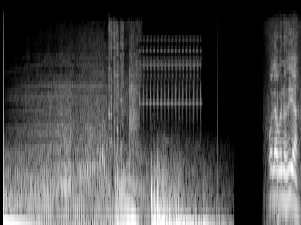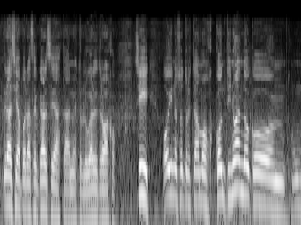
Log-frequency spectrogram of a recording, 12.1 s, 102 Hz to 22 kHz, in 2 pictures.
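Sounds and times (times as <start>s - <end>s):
whoosh: 0.1s - 3.9s
deep bass boom: 0.1s - 4.7s.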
